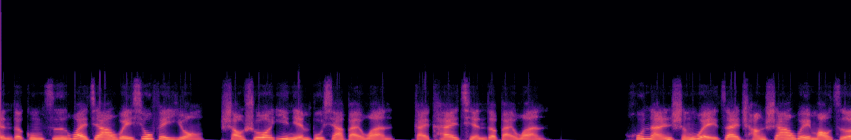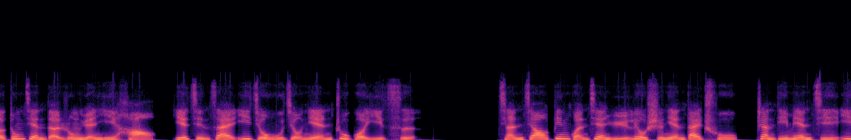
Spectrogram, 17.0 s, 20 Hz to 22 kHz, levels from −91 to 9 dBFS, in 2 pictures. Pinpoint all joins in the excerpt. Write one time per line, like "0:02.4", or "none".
0:13.6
